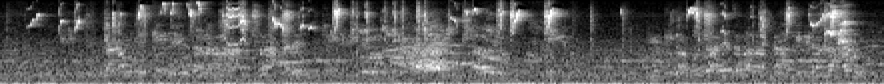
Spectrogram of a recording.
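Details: Male spotted sunbird song used as a lure: rapid chittering and high twittering notes with scattered sharp chirps and a few faint lower warbled phrases.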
